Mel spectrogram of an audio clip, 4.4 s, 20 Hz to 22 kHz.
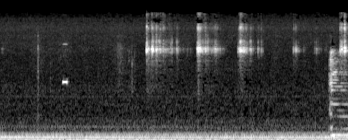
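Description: Steady low hum of the idling 1.5-litre turbo engine of a 2017 Honda Civic EX-T, heard inside the cabin, with a few short rattles in the second half.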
